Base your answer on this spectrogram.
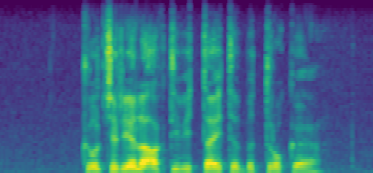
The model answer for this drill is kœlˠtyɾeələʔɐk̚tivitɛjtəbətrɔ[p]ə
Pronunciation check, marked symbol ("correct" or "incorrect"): incorrect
